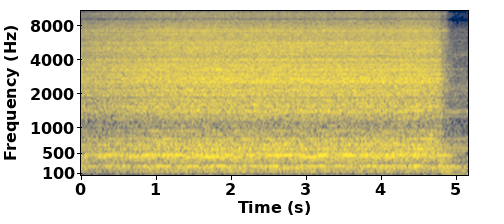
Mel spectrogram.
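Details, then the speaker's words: Neglected muddy steam boiler after sludge cleared and refilled to the sight glass, boiler switched back on: burner fires with a steady even roar for about five seconds then drops away; normal burner operation. "Oh, it's running. All right."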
